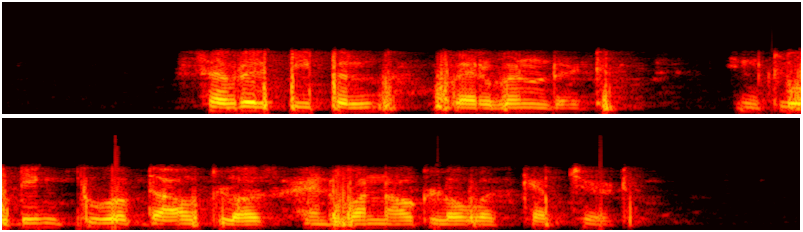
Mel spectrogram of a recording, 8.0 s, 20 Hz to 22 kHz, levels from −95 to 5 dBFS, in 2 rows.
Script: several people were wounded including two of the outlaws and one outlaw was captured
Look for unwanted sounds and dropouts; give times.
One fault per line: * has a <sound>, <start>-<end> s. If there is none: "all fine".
all fine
